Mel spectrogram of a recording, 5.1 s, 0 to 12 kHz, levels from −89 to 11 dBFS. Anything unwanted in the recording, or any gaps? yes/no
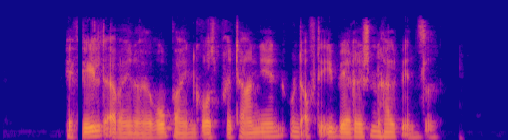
yes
